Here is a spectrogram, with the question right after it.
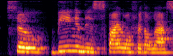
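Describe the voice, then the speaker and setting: Using an American accent, a woman speaks at a fairly slow pace with a fairly high pitch. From Texas. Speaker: therapist and podcast host. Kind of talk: personal reflective monologue. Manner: halting, with frequent fillers and restarts.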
